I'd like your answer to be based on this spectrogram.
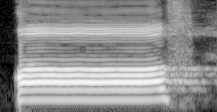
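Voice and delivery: قاف long, tongue root far back; heavy qaf. Shown as a demonstration. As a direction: draw out قاف, full and heavy. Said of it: "قاف کو موٹا پڑھنا ہے".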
